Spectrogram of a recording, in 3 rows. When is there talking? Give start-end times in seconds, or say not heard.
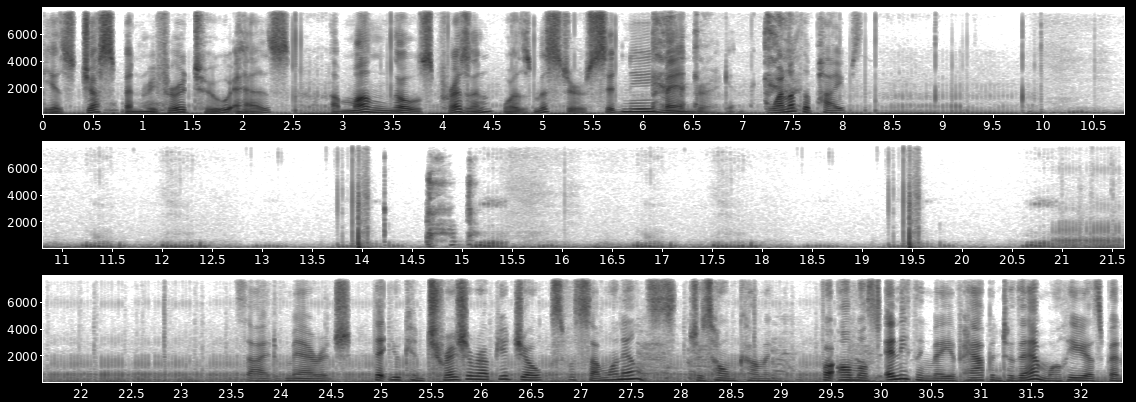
0.0-8.2, 23.6-32.3.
